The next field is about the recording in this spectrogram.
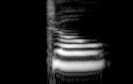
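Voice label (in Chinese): "粥", Chinese; HSK6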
